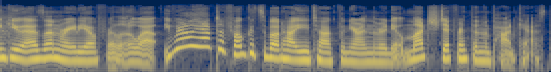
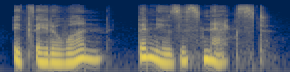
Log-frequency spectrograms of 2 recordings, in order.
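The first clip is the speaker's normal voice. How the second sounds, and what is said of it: Public radio announcer voice. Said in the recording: “would you like to hear my NPR voice? ... radio voice ... much more conscious of how you make words and how your breathing is”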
